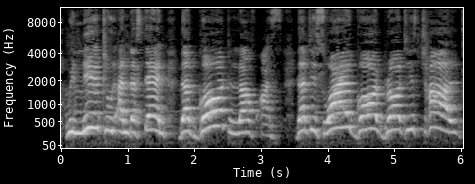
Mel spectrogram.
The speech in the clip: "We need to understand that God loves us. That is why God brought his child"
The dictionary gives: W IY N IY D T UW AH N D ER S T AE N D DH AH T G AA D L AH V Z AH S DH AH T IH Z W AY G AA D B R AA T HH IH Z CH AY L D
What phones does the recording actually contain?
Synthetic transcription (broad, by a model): W IY N IY D T UW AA N D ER S T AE N D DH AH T G AA D L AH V AH S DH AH T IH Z W AY G AA D B R AA T HH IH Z CH AY L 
